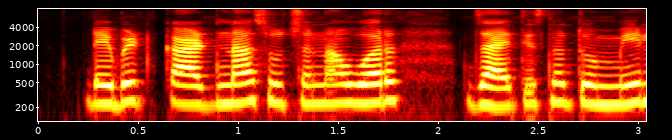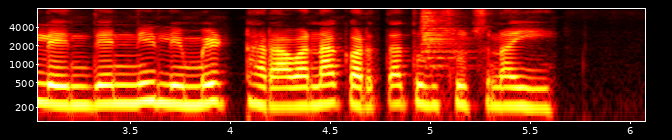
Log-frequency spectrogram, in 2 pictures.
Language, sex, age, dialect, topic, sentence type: Marathi, female, 51-55, Northern Konkan, banking, statement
